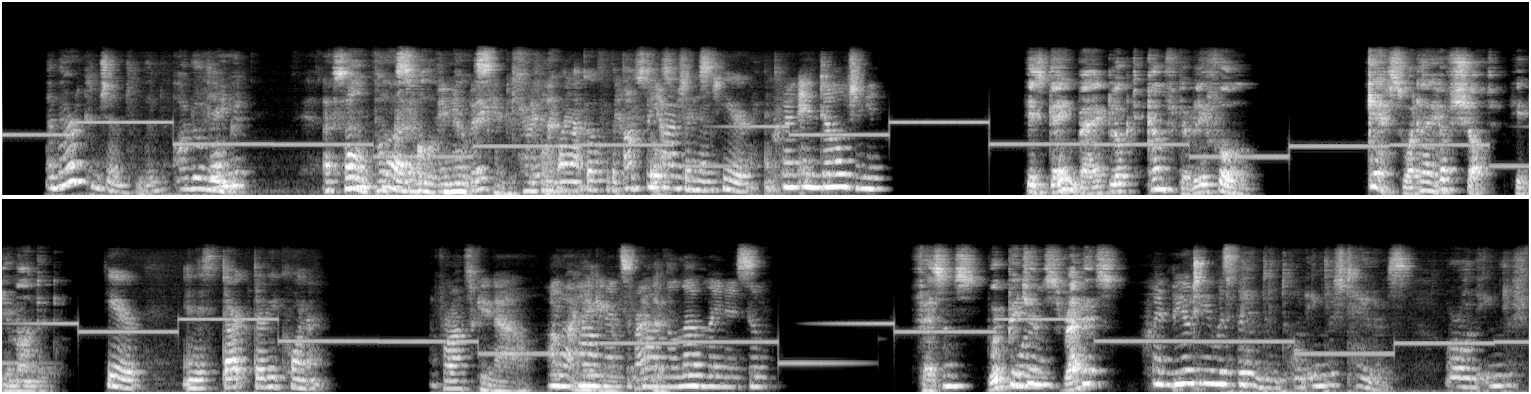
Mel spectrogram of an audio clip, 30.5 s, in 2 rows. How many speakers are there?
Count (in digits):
7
